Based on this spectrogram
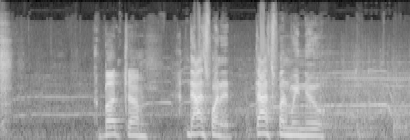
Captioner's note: sniffles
